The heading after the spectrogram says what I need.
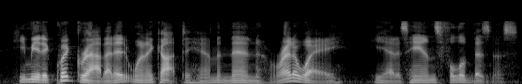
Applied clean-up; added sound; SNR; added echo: none; none; none; none.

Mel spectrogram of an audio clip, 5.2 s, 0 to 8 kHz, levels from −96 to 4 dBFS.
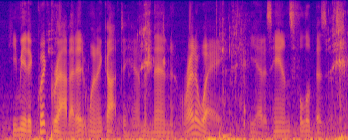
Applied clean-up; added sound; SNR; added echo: none; Liquid; 0 dB; none.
